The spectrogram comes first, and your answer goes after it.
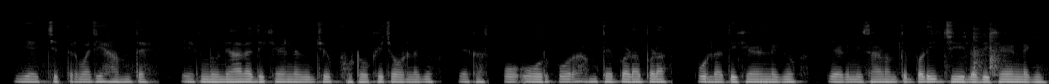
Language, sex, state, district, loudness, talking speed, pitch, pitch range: Kumaoni, male, Uttarakhand, Tehri Garhwal, -32 LUFS, 185 wpm, 120 Hz, 115-120 Hz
